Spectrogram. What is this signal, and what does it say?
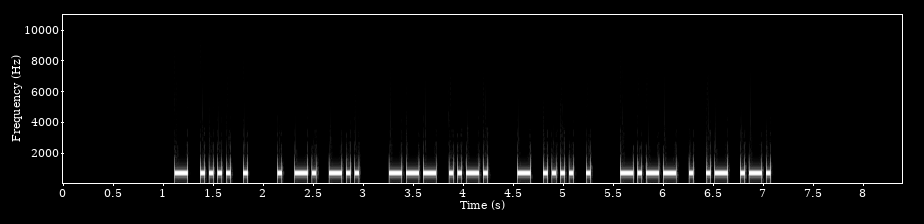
Morse code, heard as a keyed tone, about 28 wpm, 700 Hz. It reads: THE END OF THE YEAR
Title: Sets of 5 Words 28wpm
